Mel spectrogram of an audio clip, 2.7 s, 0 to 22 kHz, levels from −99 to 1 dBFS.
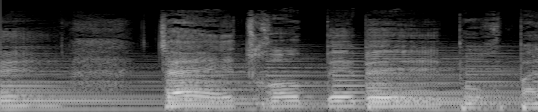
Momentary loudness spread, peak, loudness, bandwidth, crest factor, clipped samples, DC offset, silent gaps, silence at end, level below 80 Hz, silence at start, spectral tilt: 11 LU; -8 dBFS; -26 LUFS; 14 kHz; 18 dB; under 0.1%; under 0.1%; none; 0 s; -44 dBFS; 0 s; -6.5 dB/octave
